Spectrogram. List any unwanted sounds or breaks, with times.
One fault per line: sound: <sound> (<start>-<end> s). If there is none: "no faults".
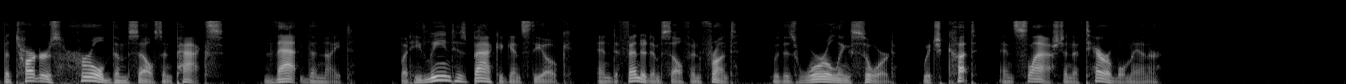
no faults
